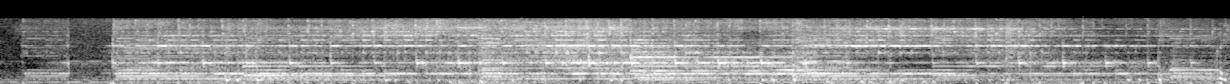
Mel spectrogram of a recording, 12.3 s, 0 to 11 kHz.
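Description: Music from a Radio Thailand shortwave broadcast on 9940 kHz, received through a software-defined radio, with the narrow, band-limited sound of AM shortwave. It is quiet for about the first second, then comes in fully with held notes to the end.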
